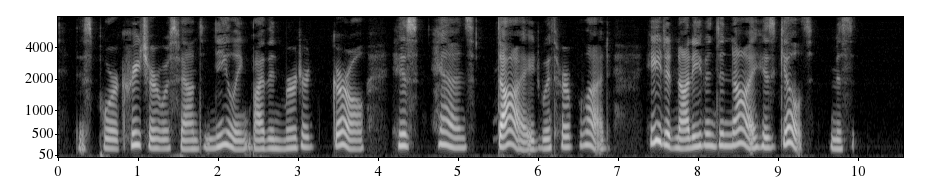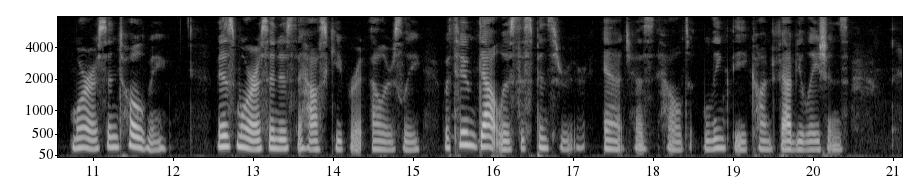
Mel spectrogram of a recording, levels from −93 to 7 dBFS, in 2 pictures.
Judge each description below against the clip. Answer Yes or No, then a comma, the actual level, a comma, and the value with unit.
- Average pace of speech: No, slow, 125 wpm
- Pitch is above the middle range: Yes, high, 205 Hz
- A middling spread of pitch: Yes, average, 4.0 semitones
